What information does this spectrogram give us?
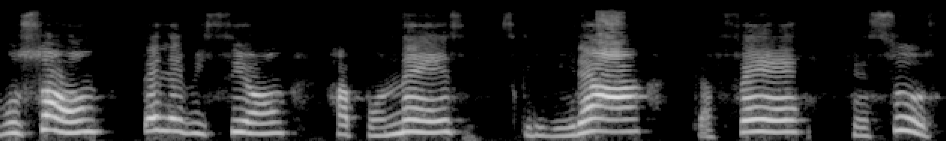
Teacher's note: como podrás observar tienen fuerza de voz en la última sílaba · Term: agudas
